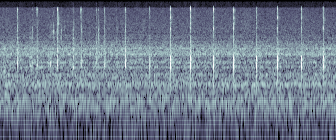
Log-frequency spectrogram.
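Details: Soft keyboard tapping repeats at an uneven pace over a steady hiss, with no animal sound present.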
